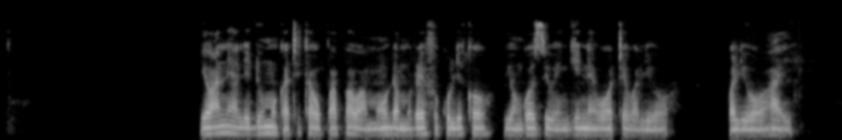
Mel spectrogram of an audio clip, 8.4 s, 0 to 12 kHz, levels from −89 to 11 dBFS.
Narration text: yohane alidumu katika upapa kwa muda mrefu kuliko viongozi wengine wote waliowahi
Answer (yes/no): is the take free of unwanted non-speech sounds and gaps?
yes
